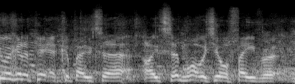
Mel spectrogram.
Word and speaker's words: Kubota: Is it Kubota or Kubota? Kubota. I pronounced it wrong, my kids kill me.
